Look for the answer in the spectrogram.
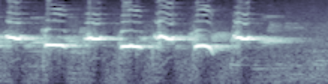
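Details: Greater green leafbird lure song, used to coax young leafbirds into singing: loud, clear whistled notes alternating between higher and lower slurred phrases, seven in a steady run, then fading away.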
